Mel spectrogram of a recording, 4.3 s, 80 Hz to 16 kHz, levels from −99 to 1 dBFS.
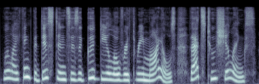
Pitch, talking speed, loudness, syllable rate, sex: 280 Hz, 195 wpm, -16 LUFS, 5.0 syllables/s, female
